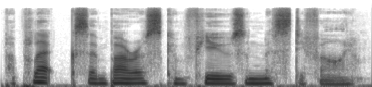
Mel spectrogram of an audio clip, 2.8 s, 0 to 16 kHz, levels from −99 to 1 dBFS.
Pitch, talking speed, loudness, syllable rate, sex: 120 Hz, 110 wpm, -21 LUFS, 4.6 syllables/s, male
